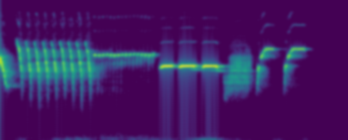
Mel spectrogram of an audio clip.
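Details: Domestic canary singing long, used as a training song for young canaries: rapid trills of downward-sweeping notes, then a steady pure whistle near the end and short rising chirps, with faint low murmuring beneath.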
